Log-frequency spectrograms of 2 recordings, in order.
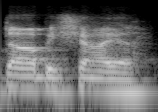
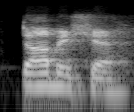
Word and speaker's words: Derbyshire: british speaking friends is it's not derbyshire i'm sorry about this it's derbyshire yes shire is for hobbits at least at least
